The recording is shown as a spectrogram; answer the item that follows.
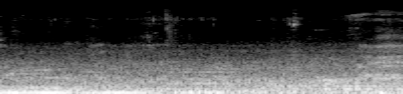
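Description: Busy exhibition hall ambience: a steady low rumble with the murmur of crowd voices, the voices growing more distinct near the end.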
